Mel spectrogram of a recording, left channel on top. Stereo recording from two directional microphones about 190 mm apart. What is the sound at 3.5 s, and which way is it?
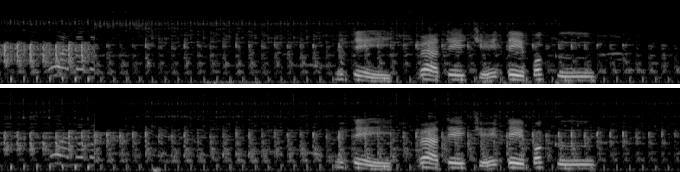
Speech, centre (ahead or behind).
